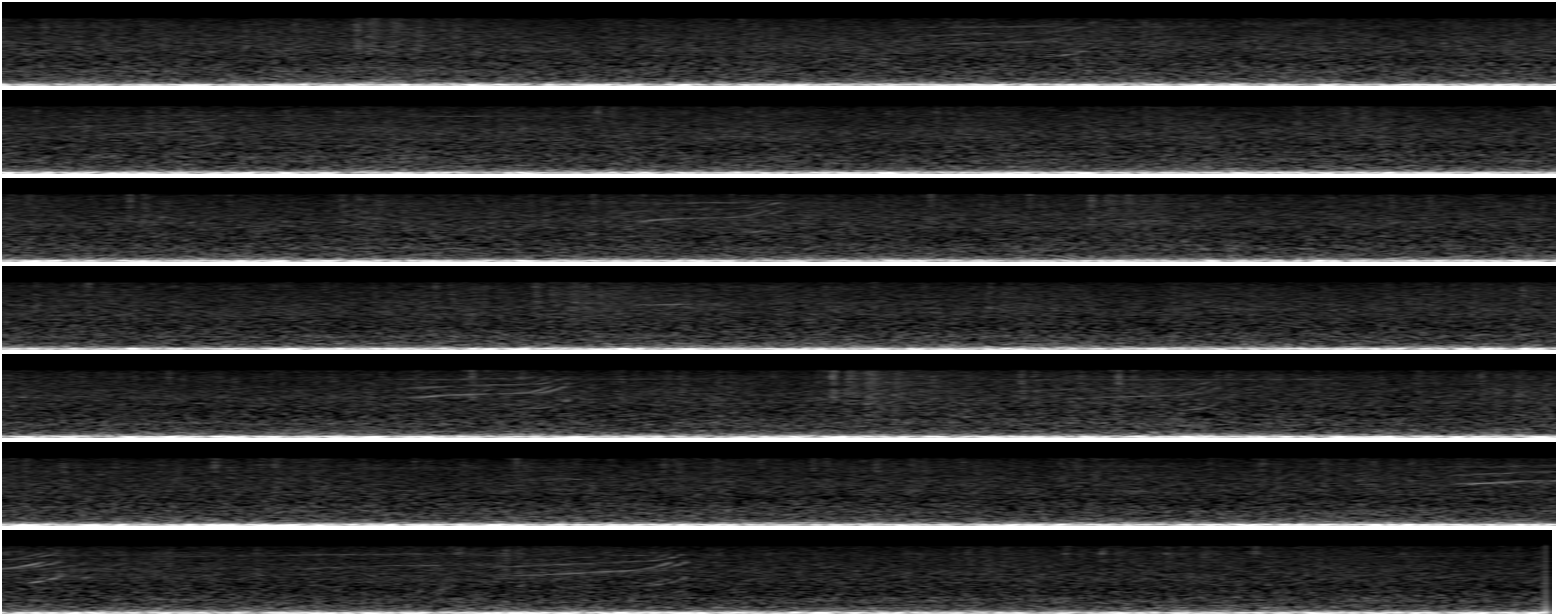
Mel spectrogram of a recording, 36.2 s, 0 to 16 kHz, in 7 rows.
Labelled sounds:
30.7	31.4	killer whale, southern resident, 1.5 to 5.8 kHz

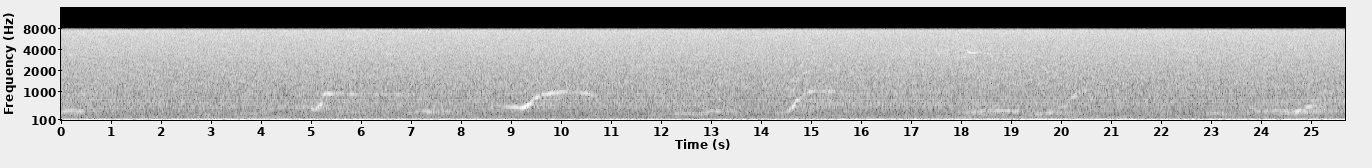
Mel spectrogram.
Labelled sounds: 5.2	5.5	humpback whale, 0.83 to 0.99 kHz
9.4	10.2	humpback whale, 0.80 to 1.1 kHz
18.1	18.4	humpback whale, 3.6 to 3.7 kHz

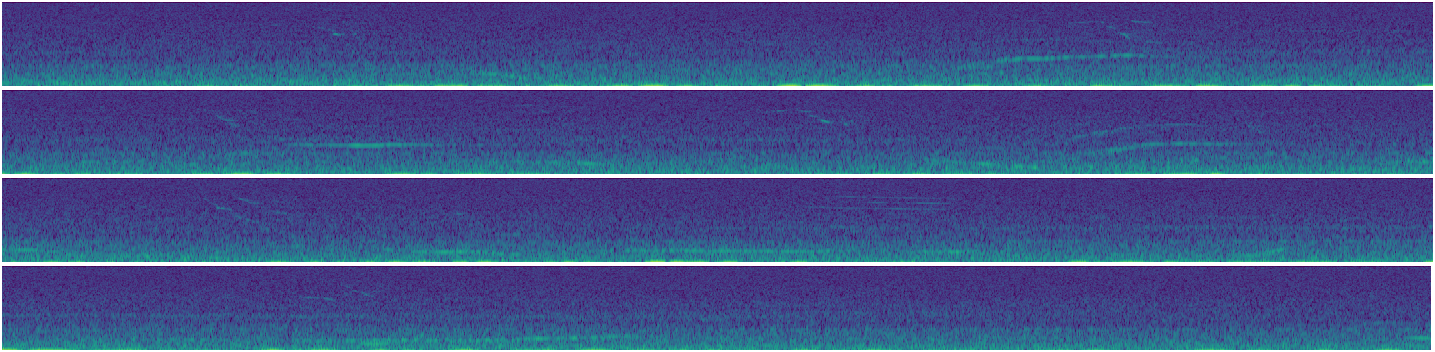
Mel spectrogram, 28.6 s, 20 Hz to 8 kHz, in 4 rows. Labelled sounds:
5.0	5.8	humpback whale, 0.86 to 1.2 kHz
8.6	9.3	humpback whale, 0.99 to 1.2 kHz
11.0	11.2	humpback whale, 3.5 to 3.8 kHz
12.5	13.3	humpback whale, 0.80 to 2.3 kHz
18.3	19.1	humpback whale, 2.5 to 4.0 kHz

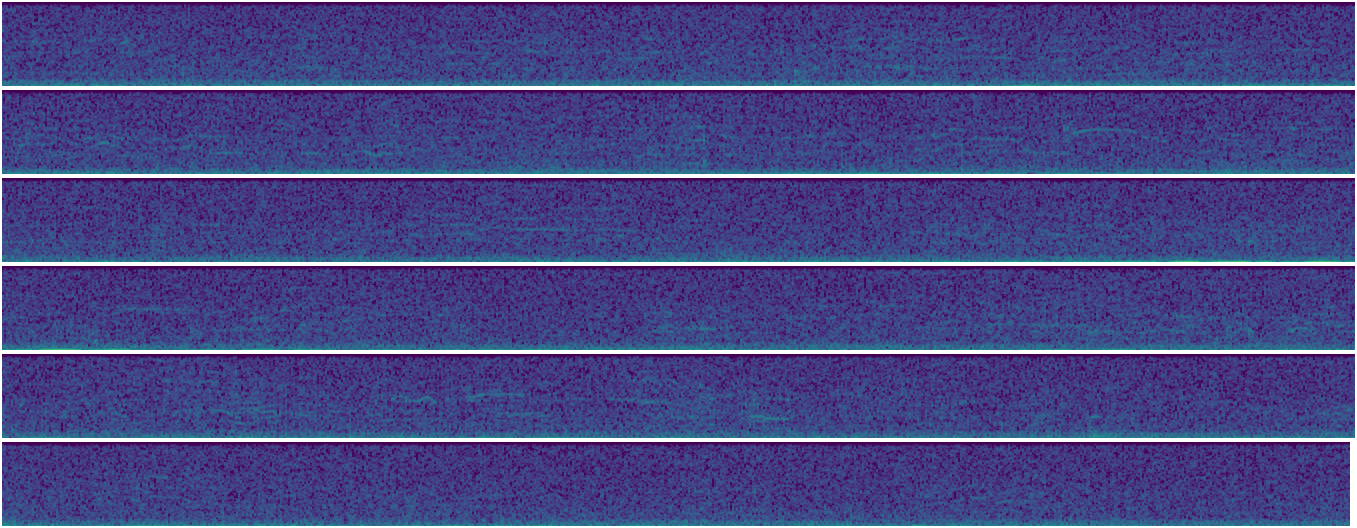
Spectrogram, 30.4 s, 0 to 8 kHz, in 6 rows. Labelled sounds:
3.6	3.8	Pacific white-sided dolphin, 2.5 to 2.9 kHz
9.1	9.4	Pacific white-sided dolphin, 3.8 to 4.3 kHz
11.7	12.3	Pacific white-sided dolphin, 2.6 to 3.2 kHz
15.6	16.0	Pacific white-sided dolphin, 3.8 to 4.0 kHz
22.0	22.4	Pacific white-sided dolphin, 2.0 to 4.2 kHz

